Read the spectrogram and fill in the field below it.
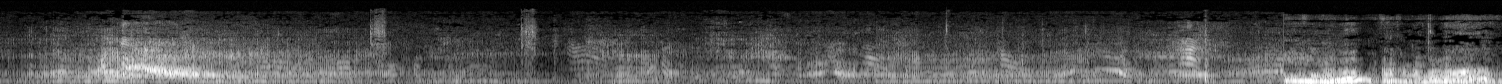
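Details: Lions fighting, a female attacking and biting a male: rough, wavering growls and snarls with shifting tones, rising and falling irregularly, ending in a louder, deeper burst of snarling near the close.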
